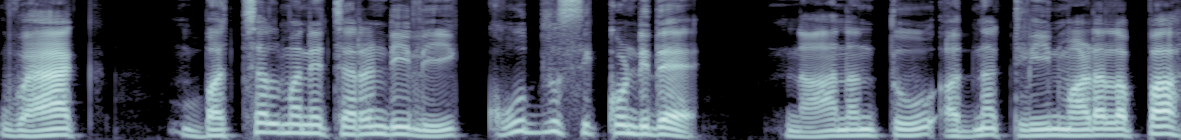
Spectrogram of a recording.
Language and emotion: Kannada, disgusted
